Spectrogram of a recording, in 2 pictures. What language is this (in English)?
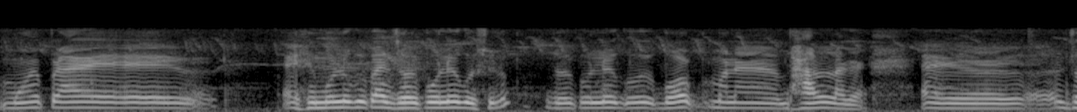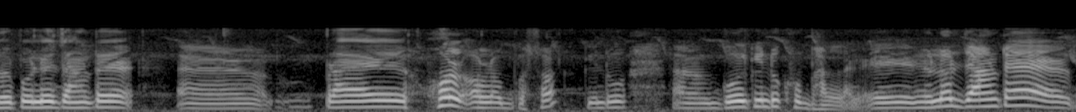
Assamese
